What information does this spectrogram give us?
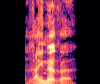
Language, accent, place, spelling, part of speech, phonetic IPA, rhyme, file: German, Germany, Berlin, reinere, adjective, [ˈʁaɪ̯nəʁə], -aɪ̯nəʁə, De-reinere.ogg
- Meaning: inflection of rein: 1. strong/mixed nominative/accusative feminine singular comparative degree 2. strong nominative/accusative plural comparative degree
